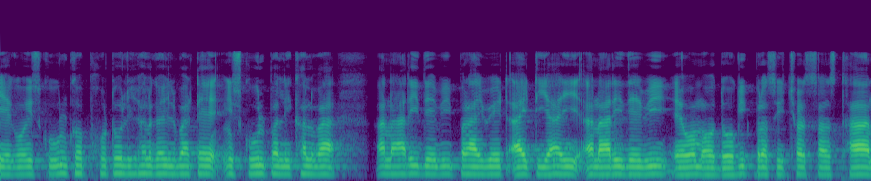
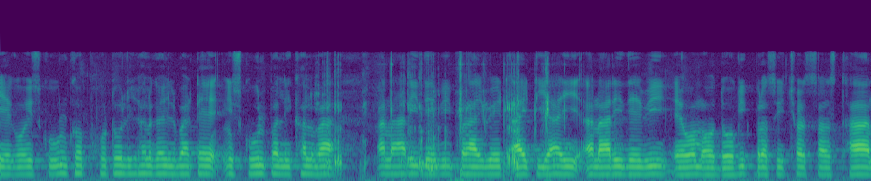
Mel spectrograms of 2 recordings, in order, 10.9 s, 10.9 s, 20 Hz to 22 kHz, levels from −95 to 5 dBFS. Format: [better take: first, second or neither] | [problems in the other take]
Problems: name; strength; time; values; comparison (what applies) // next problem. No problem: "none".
first | background sound (Tools); 13 dB below the speech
